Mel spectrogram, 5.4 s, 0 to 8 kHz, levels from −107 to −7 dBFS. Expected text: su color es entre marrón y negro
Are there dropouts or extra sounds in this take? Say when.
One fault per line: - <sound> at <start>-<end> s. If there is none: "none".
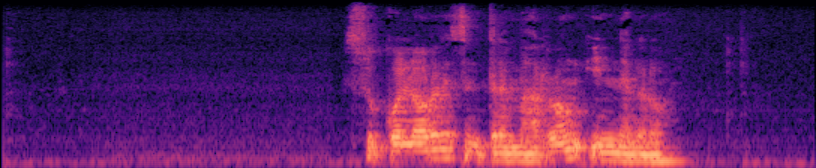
none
